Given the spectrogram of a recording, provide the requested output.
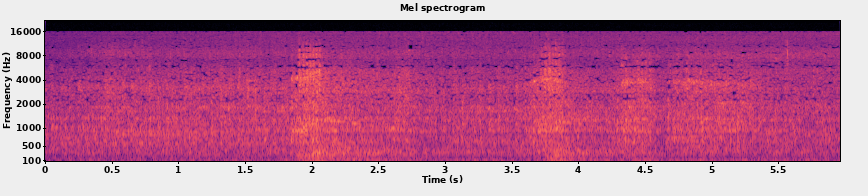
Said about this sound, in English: In the central part of the state, tractors are busy planting this year's crops.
